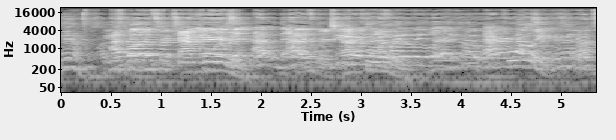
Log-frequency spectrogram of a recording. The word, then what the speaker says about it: Agcaoili: Agcaoili. Oh, damn. I thought it for 2 years. For 2 years, I finally learned Agcaoili.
